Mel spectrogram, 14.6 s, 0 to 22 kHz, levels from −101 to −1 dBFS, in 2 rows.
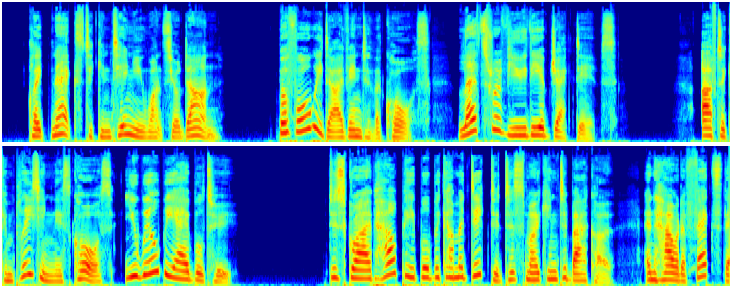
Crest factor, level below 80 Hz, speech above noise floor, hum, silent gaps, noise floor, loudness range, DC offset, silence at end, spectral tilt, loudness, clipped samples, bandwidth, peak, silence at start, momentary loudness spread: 20 dB; -48 dBFS; 49 dB; none; none; -69 dBFS; 3 LU; under 0.1%; 0 s; -4.5 dB/octave; -20 LUFS; under 0.1%; over 20 kHz; -2 dBFS; 0.3 s; 14 LU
